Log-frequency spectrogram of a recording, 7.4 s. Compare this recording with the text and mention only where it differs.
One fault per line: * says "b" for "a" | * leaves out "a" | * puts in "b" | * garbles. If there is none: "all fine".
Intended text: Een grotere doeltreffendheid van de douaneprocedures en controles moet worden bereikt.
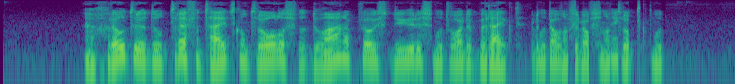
* says "controles" for "van"
* leaves out "en controles"
* garbles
